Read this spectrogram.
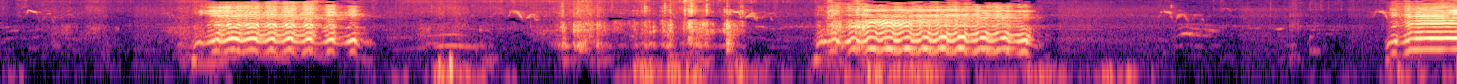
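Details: Repeated goat bleats, wavering and nasal, one long quivering cry followed by a fainter call, another long bleat and a sharp cry cut off at the end, with background rustling.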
